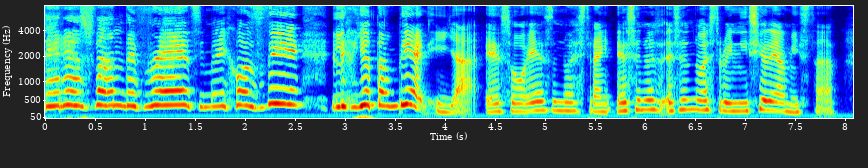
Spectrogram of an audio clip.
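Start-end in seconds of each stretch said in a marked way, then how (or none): 0.0-1.5 high-pitched call, shouted as if across a distance. Retelling spotting someone in a Friends shirt while waiting for class: retelling a shout from afar. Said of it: "Le grité así de a lo lejos".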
